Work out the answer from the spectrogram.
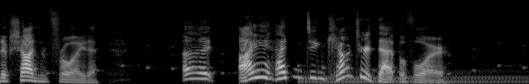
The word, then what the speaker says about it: Schadenfreude: FYI, the E is pronounced at the end of Schadenfreude. I hadn't encountered that before. I've always heard people talk about it as just Schadenfreude.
